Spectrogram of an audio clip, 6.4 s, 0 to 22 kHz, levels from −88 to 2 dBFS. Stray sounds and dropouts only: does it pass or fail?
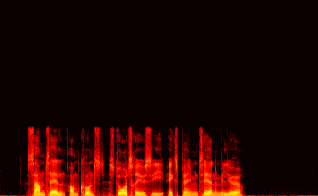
pass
